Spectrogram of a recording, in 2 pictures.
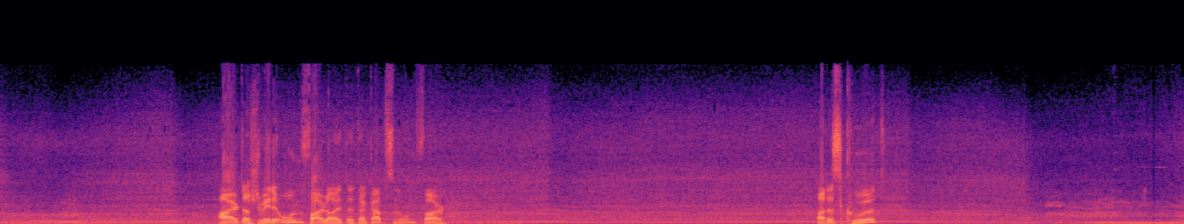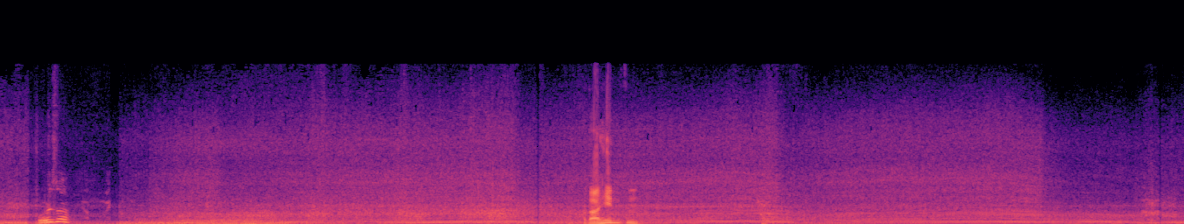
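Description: A motorbike engine hums and revs steadily.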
